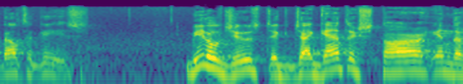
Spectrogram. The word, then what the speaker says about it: Betelgeuse: Pronounced Betelgeuse, spelled Beltegeuse. Betelgeuse, the gigantic star in the shoulder of Orion.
